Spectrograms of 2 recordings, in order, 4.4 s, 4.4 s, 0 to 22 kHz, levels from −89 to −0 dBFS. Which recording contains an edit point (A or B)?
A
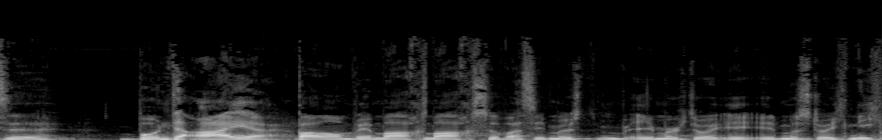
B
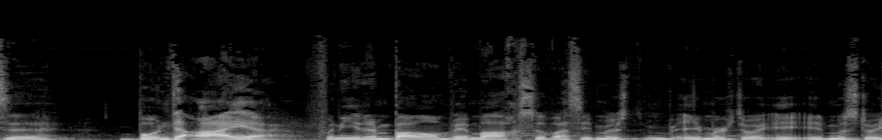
A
